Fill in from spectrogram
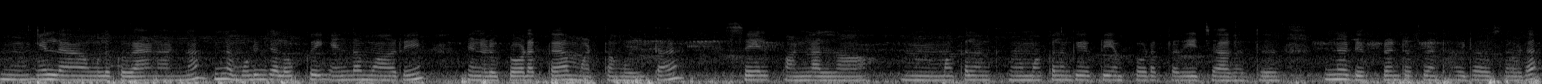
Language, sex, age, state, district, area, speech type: Tamil, female, 60+, Tamil Nadu, Cuddalore, urban, spontaneous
